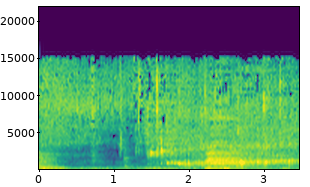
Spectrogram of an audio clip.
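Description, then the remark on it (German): Water is poured into a glass as a refill, starting with a few light splashes and drips, then a steady gurgling stream that rises in pitch as the glass fills, with no one speaking. “Darf ich dir noch Wasser nachschieben? Darfst du. Lass es sprudeln.”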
